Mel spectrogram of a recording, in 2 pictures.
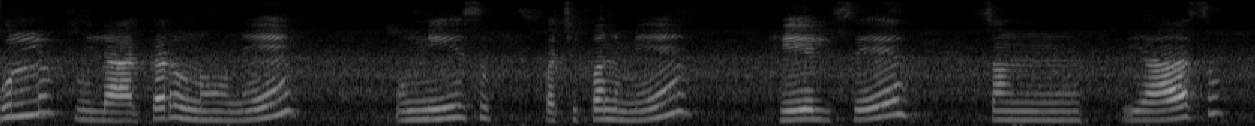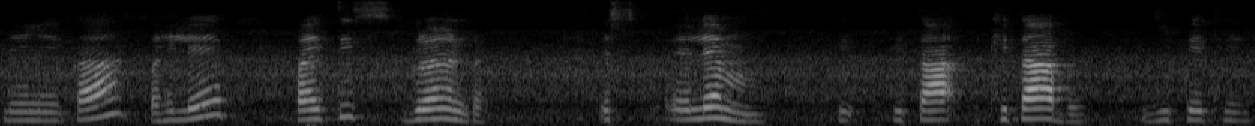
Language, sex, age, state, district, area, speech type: Hindi, female, 60+, Uttar Pradesh, Sitapur, rural, read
